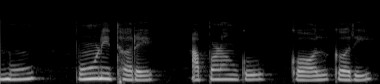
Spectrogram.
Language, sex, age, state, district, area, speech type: Odia, female, 18-30, Odisha, Ganjam, urban, spontaneous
